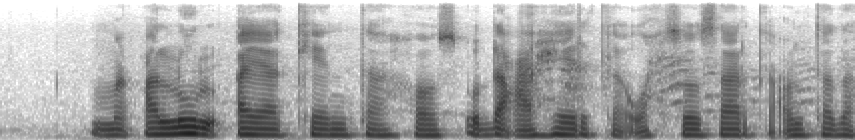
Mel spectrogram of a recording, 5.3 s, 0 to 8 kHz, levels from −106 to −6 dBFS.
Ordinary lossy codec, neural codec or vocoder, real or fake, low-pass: none; none; real; 7.2 kHz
